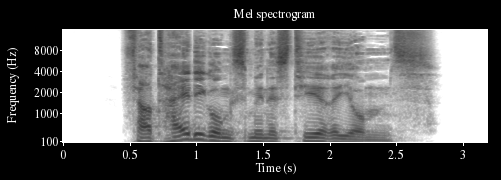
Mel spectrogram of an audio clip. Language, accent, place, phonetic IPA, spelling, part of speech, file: German, Germany, Berlin, [fɛɐ̯ˈtaɪ̯dɪɡʊŋsminɪsˌteːʁiʊms], Verteidigungsministeriums, noun, De-Verteidigungsministeriums.ogg
- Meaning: genitive singular of Verteidigungsministerium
